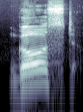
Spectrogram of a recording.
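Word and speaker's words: ghost: ஃப்னு உச்சரிப்பு வருது பார்க்கலாம் இது கோஸ்ட் சரியா இதுல க்ன்ற உச்சரிப்பு வருது லாப் காஃப் ரஃப் தோ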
